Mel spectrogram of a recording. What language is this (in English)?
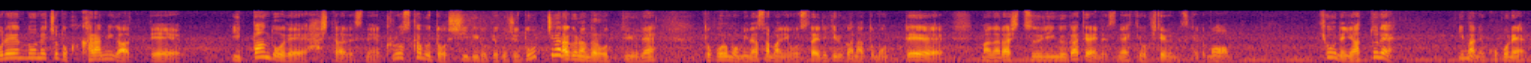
Japanese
